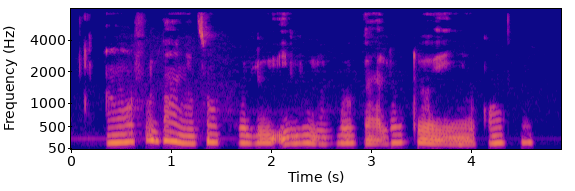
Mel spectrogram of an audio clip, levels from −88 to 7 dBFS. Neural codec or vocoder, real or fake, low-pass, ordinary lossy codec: none; real; 7.2 kHz; MP3, 48 kbps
